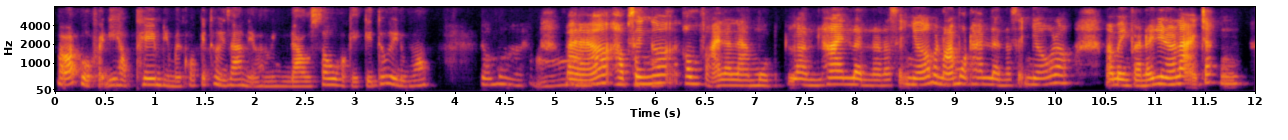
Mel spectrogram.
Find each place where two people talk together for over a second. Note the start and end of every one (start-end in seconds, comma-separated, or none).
none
